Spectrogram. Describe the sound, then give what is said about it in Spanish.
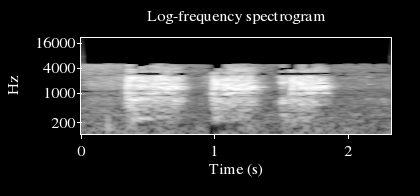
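Three short, breathy cough bursts, evenly spaced and similar in loudness, used to compare a cough on Earth with how it would sound on Mars. “O sea, la primera entrada es la tos en la Tierra. La tos en la Tierra. Y la segunda ya sería la tos o si se produjera en Marte en las mismas condiciones.”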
